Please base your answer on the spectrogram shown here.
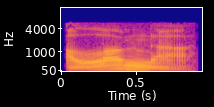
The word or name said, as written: alumna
